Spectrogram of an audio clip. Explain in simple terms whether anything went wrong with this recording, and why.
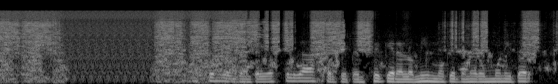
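Something did go wrong, twice. From 2.5 to 3.18 seconds, the speech sinks and thins out. It happens again from 3.35 seconds to the end of the clip, more deeply. This is speech suppressed in double talk. The likely cause is that the other side spoke at the same moment. The echo canceller then mistook this talker for its own loudspeaker echo, and turned the speech down in patches, for about two and a half seconds in all.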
